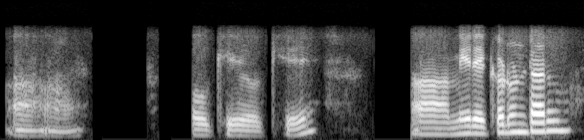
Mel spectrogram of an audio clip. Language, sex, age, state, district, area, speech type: Telugu, male, 18-30, Telangana, Karimnagar, urban, conversation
